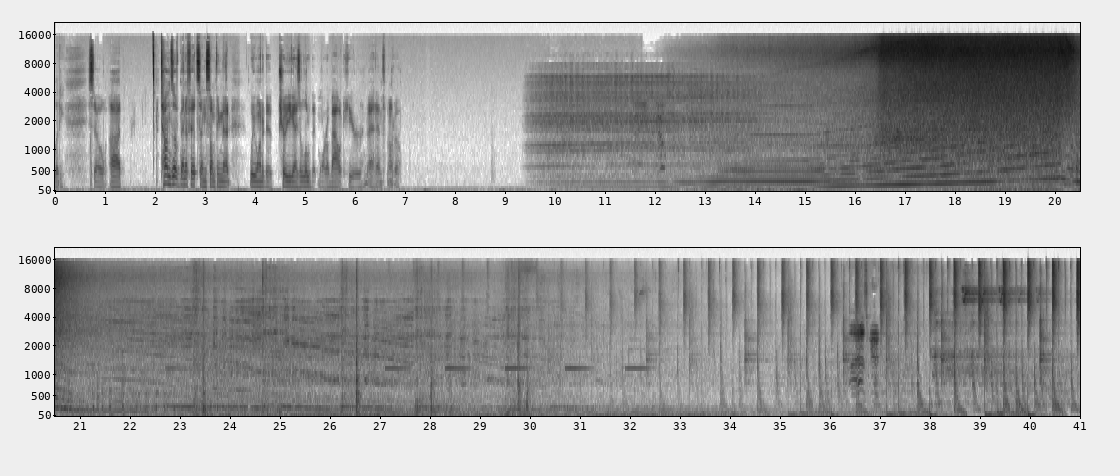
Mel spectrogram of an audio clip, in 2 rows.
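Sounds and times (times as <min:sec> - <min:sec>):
exhaust cracks: 0:06.8 - 0:36.4
car engine revving at full throttle: 0:09.4 - 0:34.9
short beeps: 0:29.4 - 0:32.5.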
